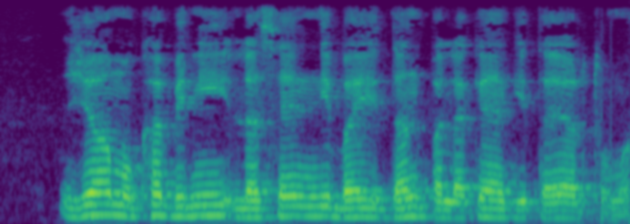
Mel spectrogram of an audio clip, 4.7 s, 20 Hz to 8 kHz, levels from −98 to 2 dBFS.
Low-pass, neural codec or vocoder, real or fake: 7.2 kHz; none; real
